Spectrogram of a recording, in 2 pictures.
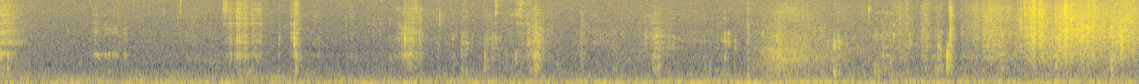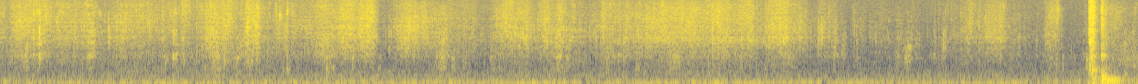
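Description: A person chewing a bite of turkey sandwich with shredded lettuce and mayonnaise: soft, wet crunching and mouth sounds, fuller for a few seconds in the middle, over a faint low hum.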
